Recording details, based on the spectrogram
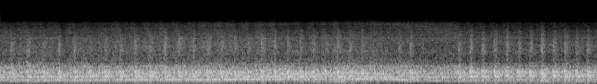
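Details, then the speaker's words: GQ 4x4 crawling with handbrake off: rough whine under the engine with a repeating clatter about twice per second; whine came first, wheel bearing suspected, but the differential had failed and blew; before diff replacement. "But yeah, the clunking's pretty bad. You guys can hear that, but it's bad."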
